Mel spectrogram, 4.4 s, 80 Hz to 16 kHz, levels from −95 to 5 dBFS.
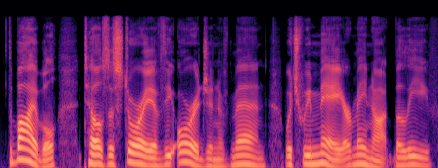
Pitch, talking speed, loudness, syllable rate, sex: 135 Hz, 235 wpm, -18 LUFS, 6.1 syllables/s, female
